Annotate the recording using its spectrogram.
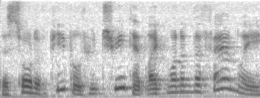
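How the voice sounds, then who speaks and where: In a put-on character voice at a middle pitch, the speaker moves at a fairly quick pace with very wide pitch swings. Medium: read story.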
